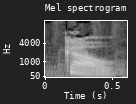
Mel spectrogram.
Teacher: the G sound in go requires you to position your tongue at the back of your mouth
